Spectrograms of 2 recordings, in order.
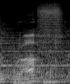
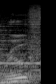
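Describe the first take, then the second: First: The word is said in a regional pronunciation. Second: The word is said in a standard pronunciation. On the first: "I'll say rough sometimes" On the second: "instead of saying roof"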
